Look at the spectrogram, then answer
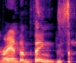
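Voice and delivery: normal talking voice

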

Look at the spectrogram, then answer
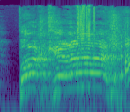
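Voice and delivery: put-on high little child's outburst, laughing; toddler shouting swear. Daughter yells in restaurant, father mimics, high child voice. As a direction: shout it like a cheeky small girl. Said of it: "de repente vira-se assim".

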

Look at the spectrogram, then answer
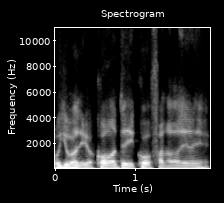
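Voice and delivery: lightly imitated thick Scottish service-station accent. Service-station worker asking mum's drink order, in a mock thick Scottish accent. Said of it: "it was just such a, such a thick accent".

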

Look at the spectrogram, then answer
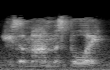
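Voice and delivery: hushed, voiceless whisper of a retold aside; imitated whisper. Retelling a friend's remark in the theater, whispered. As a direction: whisper it like a friend leaning over. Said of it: "friend leaned over and whispered".

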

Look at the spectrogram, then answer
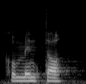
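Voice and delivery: ordinary delivery, nothing marked

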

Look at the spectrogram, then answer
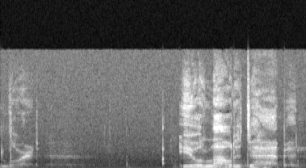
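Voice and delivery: almost whisper it in surrender; hushed prayer. Acted. Believer asking the Lord amid trouble, hushed surrender.

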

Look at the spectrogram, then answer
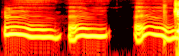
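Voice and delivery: high wordless mock groans; imitated sedated moaning.

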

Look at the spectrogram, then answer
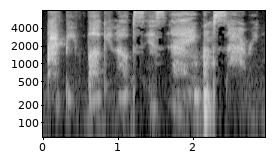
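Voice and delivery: sheepish whisper under the breath; embarrassed whispered apology; whispered aside. Real, not acted. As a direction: drop to a whisper to apologize for the name. Aside after fumbling a name.

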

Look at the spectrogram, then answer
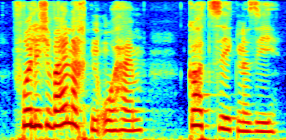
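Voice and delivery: high, loud merry greeting; cheerful call. A narrator's reading. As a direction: call out brightly in high spirits. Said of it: "rief eine muntere Stimme".

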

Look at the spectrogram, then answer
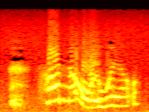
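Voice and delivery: tearful. Acted. Daughter insists her fiancé will return.

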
